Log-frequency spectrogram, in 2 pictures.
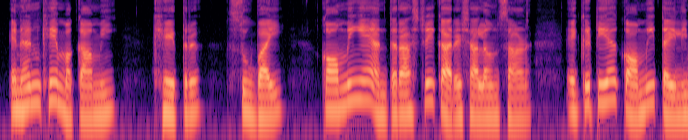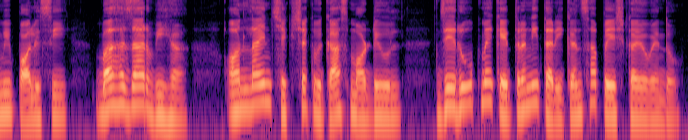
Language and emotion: Sindhi, neutral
